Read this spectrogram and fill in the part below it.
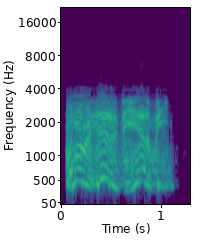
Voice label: pilot tickets lead start ally, english; War Thunder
